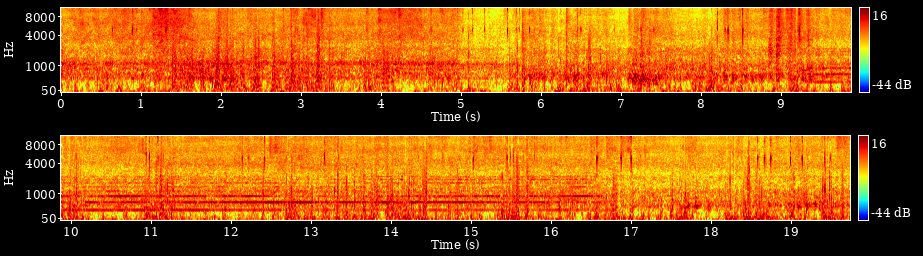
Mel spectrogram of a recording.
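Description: Wind and rail rumble at the open window of a moving Indian passenger train, with another train's coaches rushing past on the next track at the start. From about nine seconds in, a steady chord of several notes sounds for about seven seconds over the noise.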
